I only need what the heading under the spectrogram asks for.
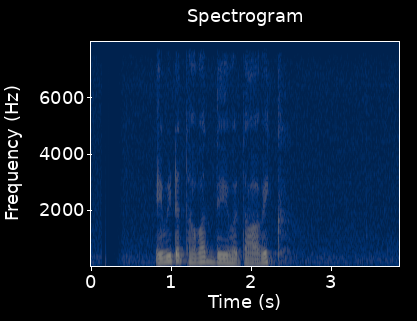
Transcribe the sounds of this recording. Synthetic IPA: eʋiʈət̪aʋat̪̚d̪eːʋət̪aːʋek

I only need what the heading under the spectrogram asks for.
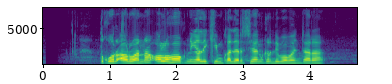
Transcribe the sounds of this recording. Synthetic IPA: t̪ukʊɾalɾwanaʔɔlɔɦɔk̚niŋalikimkadarsiankərdibawaɲt͡ʃaɾa

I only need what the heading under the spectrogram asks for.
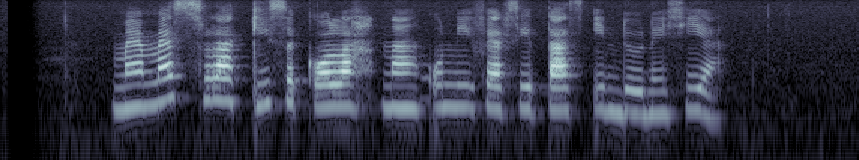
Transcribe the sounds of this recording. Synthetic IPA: mɛmɛslaɡ̥i̤səkolahnaŋunifɛrsit̪asind̪onesia

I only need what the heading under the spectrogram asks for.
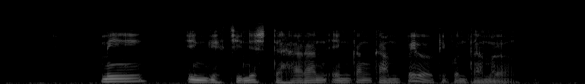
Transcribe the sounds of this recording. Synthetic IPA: mi | ʔiŋɡɪhd̥ʒ̥inɪsɖ̥a̤ɦaɾanɪŋkaŋkampɪld̪̥i̤pʊnd̪̥a̤mə̰l

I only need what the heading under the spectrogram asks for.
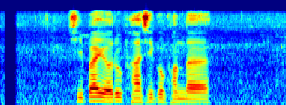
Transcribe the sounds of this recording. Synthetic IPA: sipajɦʌɾupʰãsekobʰʱʌnd̪a

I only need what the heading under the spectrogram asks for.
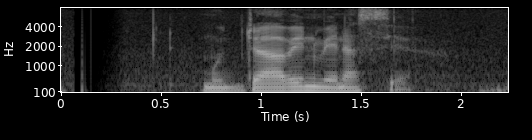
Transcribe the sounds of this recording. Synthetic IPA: mud̪ɾaːʋenʋenɐsjə̰

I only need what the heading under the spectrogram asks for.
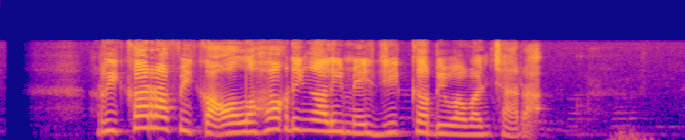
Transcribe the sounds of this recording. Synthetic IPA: rikaɾafikaɔlɔɦɔk̚niŋalimɛd͡ʒikːɨrdiwawaɲt͡ʃaɾa̰

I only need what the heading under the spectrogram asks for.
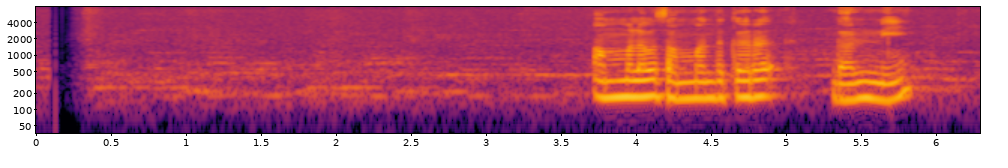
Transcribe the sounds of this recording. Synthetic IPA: ɐmːɐlɐʋusɐmbɐnd̪ʱɐkɐɾɐ | ɡɐɳːi

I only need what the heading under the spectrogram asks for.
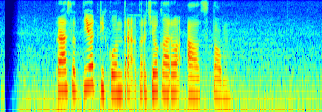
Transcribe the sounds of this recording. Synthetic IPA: pɾasət̪iɔd̪̥i̤kɔnt̪ɾa̰ʔkərd̥ʒ̥ɔ̤kaɾoʔalst̪ɔm

